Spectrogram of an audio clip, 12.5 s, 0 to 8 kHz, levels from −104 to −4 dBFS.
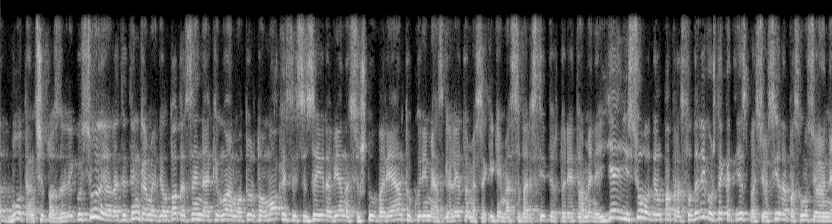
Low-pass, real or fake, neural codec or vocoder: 7.2 kHz; real; none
